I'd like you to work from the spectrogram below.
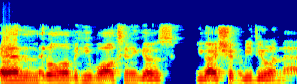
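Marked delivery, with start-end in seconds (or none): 1.9-3.0 put-on dead-serious voice. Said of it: "dead serious".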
